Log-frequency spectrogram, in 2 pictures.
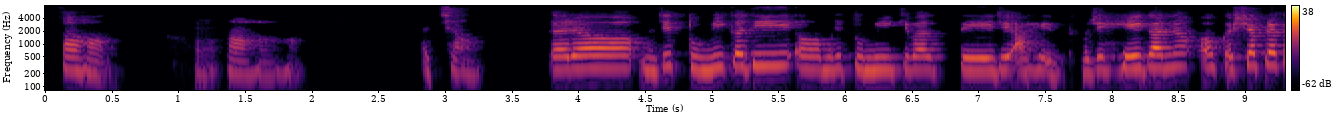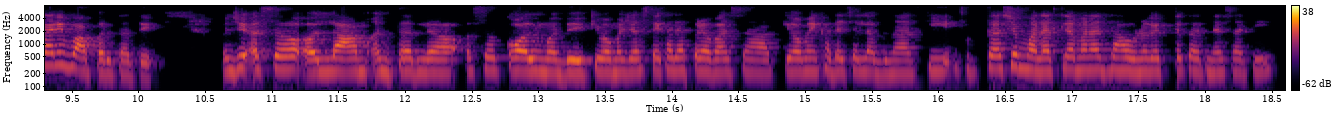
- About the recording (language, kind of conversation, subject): Marathi, podcast, तुमच्या प्रिय व्यक्तीशी जोडलेलं गाणं कोणतं आहे?
- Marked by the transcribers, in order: static; other background noise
